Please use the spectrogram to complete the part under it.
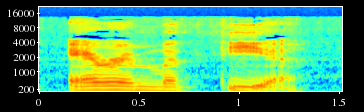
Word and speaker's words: Arimathea: Joseph of Arimathea, Arimathea, am I saying that right? Uh, Ari, Arimathea, Arimathea, there we go,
